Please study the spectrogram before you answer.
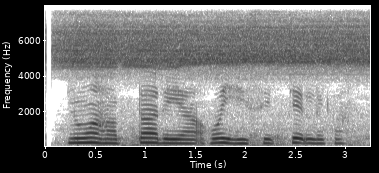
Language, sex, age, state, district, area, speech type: Santali, female, 18-30, Jharkhand, Seraikela Kharsawan, rural, read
